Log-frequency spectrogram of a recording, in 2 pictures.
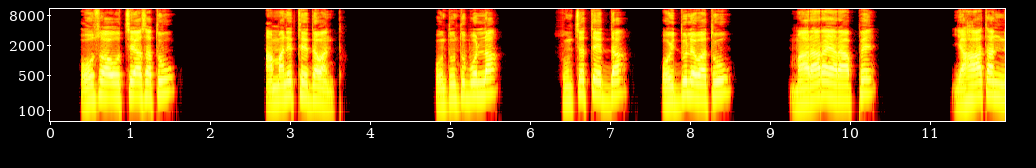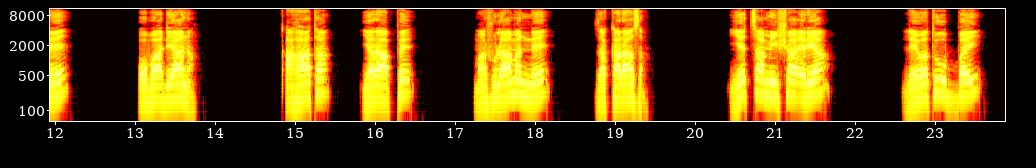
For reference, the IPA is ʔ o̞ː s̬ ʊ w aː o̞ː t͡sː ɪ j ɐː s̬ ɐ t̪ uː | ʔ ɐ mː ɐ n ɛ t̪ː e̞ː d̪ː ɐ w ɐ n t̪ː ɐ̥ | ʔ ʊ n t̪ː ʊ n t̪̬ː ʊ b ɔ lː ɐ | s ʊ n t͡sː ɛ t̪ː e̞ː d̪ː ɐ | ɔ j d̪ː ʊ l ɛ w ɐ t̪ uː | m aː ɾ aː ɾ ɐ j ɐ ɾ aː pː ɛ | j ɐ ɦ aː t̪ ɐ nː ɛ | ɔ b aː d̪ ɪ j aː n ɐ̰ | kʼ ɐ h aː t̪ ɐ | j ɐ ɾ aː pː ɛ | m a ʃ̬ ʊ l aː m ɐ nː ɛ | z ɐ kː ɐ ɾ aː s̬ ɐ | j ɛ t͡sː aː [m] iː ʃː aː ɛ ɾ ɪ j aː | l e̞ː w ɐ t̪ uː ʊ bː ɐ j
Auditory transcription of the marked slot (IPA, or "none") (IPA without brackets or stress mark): m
